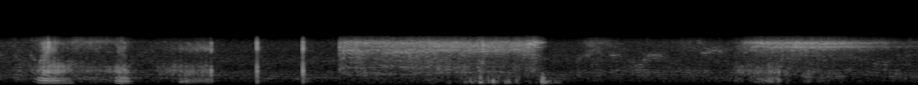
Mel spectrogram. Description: My girlfriend recorded me snoring one night. You can't see anything but the audio is great!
